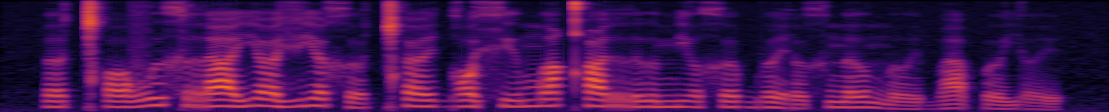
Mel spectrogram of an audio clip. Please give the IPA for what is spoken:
ə˨ ǀʰ ɔ˨ v ɯ˦ x r a˦ j œ˦˨ vʲ œ˦ x ɵ˨ ǀʰ œ˦ ɪ̯ ɡ ɔ˦ xʲ ɯ˦ m ɤ˦ qʰ ɵ˦ r ɯ˦ mʲ ɤ˦ x ɵ˦ b ɵ˦˨ ɪ̯ ɾ ɵ˨ x n̪ ə˦ ʊ̯ n̪ ɤ˨ ɪ̯ b a˦ p ɵ˨ j ə˨ ɪ̯

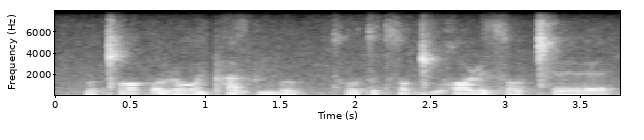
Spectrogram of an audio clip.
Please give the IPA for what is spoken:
ʊ ǀʰ ɔː k ɔ̰ l ɭ ɔː lʲ pʰ a z f i m ʊ | tʰ o t ʊ t s ɔ ɡ͡ǀ ṵ χ ɔː ɭ ɪ z s ɔ l ǀʰ ɛː

